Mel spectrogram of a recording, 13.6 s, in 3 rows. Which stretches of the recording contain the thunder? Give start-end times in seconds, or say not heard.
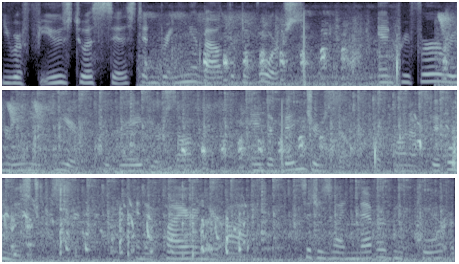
4.6-6.7.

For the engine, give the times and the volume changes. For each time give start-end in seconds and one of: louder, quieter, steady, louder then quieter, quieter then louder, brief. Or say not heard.
4.5-13.5 steady.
